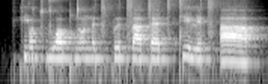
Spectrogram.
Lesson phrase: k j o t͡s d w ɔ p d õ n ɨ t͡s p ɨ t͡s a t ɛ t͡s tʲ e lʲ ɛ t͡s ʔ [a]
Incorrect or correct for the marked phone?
correct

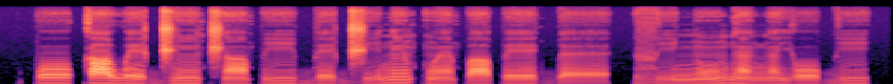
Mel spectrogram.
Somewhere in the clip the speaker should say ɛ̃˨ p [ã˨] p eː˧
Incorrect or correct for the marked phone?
incorrect: a˨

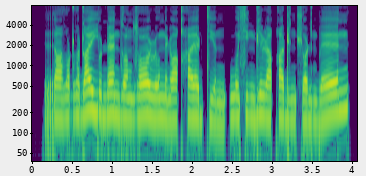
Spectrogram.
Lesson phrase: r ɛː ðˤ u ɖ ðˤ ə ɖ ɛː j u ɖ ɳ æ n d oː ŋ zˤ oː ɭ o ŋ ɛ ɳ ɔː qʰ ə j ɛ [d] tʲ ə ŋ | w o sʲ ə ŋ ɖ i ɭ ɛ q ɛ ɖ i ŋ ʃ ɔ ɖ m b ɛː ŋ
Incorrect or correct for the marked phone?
incorrect: ɖ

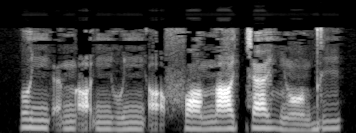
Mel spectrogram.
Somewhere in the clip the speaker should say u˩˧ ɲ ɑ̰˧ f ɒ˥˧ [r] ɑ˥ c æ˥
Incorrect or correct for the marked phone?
incorrect: n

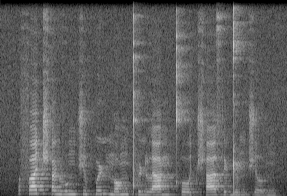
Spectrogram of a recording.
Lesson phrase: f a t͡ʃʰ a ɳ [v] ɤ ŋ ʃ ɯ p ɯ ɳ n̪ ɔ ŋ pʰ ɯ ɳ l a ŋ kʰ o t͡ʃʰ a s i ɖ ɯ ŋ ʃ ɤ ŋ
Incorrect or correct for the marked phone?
correct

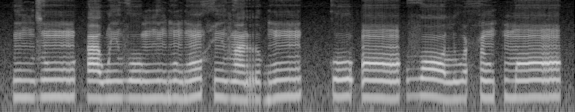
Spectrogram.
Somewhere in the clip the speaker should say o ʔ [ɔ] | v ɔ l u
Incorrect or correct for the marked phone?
incorrect: ɔ̃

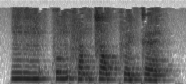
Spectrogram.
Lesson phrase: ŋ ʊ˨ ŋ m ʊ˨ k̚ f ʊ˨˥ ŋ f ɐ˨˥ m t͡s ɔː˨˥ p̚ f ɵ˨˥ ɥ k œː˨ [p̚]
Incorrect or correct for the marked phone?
incorrect: t̚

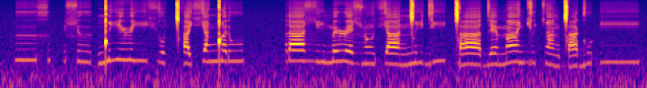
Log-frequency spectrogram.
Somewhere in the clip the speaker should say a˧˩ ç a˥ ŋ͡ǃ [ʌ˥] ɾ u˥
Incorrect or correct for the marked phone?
correct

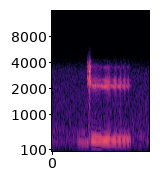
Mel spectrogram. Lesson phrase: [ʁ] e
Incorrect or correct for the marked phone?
incorrect: ɡ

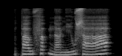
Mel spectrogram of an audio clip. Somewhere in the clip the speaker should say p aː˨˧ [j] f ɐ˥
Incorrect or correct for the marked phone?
incorrect: w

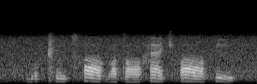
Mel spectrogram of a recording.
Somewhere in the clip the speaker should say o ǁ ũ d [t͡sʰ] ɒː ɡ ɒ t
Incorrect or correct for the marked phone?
correct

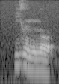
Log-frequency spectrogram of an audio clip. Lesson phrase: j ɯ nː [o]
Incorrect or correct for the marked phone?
correct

